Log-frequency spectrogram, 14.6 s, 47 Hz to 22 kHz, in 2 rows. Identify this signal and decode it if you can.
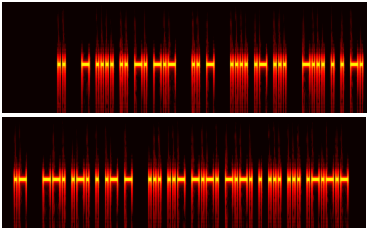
Morse code, heard as a keyed tone, about 25 wpm, 700 Hz. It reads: I THINK IT HAS BEEN A GREAT SUCCESS.
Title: Sentences from Top 1000 Words - Review Part 6 - 25wpm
